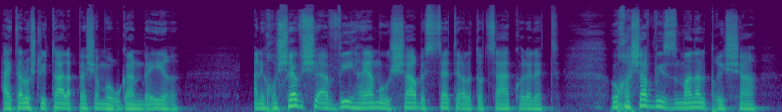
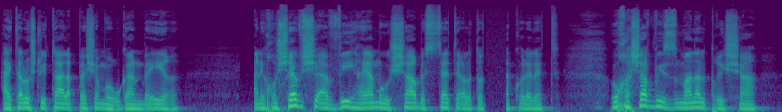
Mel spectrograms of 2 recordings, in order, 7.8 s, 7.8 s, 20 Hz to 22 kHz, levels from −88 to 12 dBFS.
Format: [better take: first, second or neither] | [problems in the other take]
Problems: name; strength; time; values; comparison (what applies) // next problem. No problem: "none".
first | audio cutting out; at 5 s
